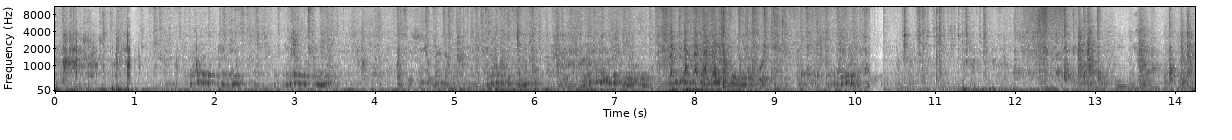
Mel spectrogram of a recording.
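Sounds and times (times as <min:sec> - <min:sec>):
faint rustling: 0:00.0 - 0:14.2
racing pigeons cooing in a loft: 0:01.2 - 0:10.5.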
